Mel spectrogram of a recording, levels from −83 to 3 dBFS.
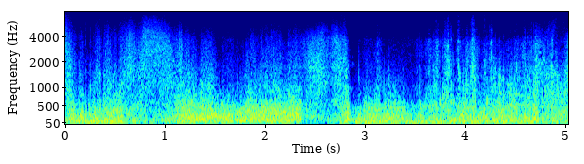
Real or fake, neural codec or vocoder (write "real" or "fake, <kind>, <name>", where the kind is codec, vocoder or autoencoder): real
